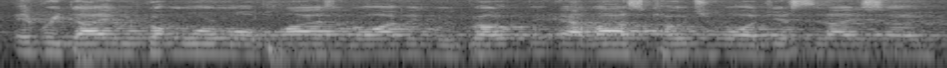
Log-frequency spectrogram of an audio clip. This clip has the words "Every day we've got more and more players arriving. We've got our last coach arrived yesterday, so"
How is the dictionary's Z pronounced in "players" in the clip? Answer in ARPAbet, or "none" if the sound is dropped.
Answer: Z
